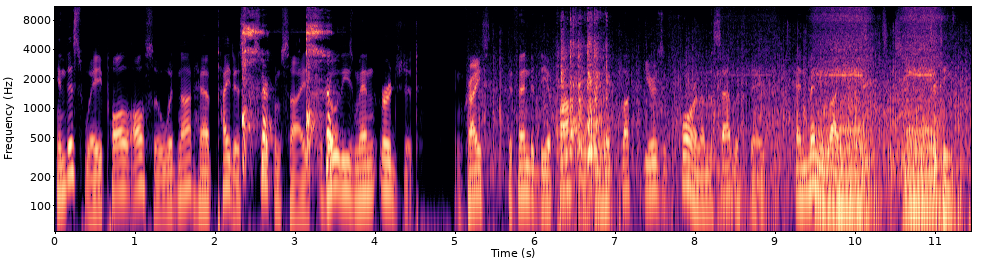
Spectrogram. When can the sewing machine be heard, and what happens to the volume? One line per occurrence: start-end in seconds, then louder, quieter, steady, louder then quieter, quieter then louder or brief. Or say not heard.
6.2-11.4 quieter then louder.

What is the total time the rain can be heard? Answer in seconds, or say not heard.
6 s.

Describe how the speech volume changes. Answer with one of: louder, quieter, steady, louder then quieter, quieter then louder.
steady.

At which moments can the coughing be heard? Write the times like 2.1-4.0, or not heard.
2.3-3.5.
